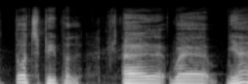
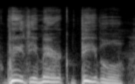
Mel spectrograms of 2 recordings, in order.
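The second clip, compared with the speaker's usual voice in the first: higher-pitched mock patriot; patriotic American; 5 semitones higher than usual. Describing how corny Americans are, mock-patriotic voice. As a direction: proudly proclaim it as a parody American. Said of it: "They're very patriotic".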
